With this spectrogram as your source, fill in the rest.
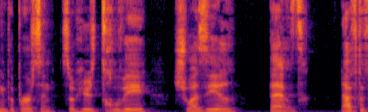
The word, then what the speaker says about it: trouvent: Notably, one of those is the third person plural form, trouve, which I had thought was pronounced differently until I actually took French class. So yes, this particular conjugation category, including in other tenses, has the ent ending pronounced differently than it would be in any other situation in the language.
